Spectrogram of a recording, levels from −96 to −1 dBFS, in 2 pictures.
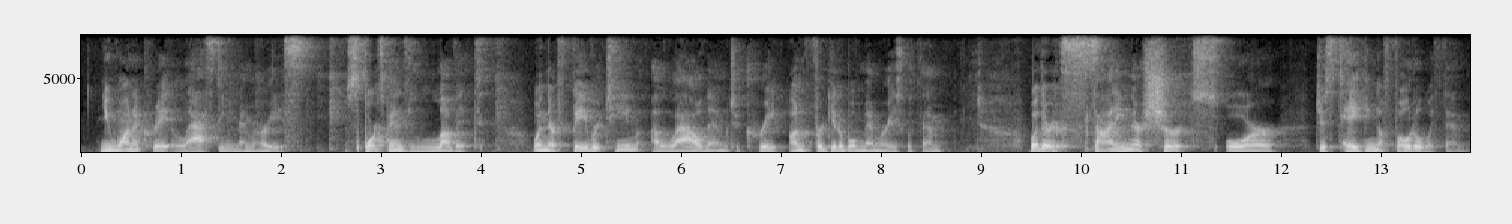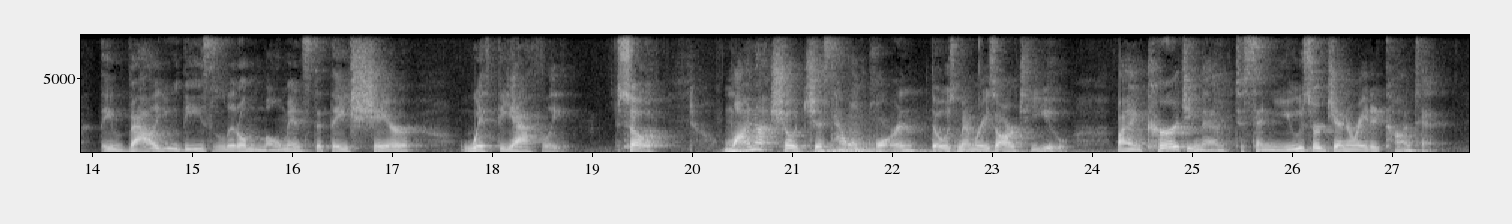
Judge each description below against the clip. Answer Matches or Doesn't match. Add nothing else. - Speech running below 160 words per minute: Matches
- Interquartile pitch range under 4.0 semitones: Doesn't match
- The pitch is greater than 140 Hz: Doesn't match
